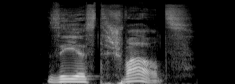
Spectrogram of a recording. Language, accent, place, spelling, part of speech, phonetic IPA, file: German, Germany, Berlin, sehest schwarz, verb, [ˌzeːəst ˈʃvaʁt͡s], De-sehest schwarz.ogg
- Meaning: second-person singular subjunctive I of schwarzsehen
